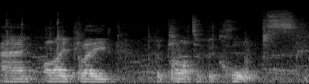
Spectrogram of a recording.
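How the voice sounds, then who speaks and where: A man with an English accent speaks amid noticeable background noise and audible room echo. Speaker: speaker. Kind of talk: talk to an audience. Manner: halting.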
